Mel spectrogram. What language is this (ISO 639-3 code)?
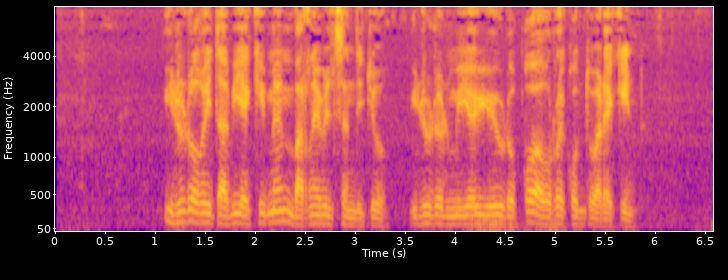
eus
